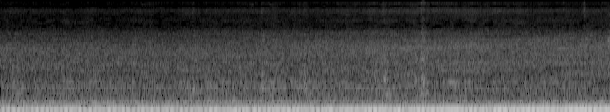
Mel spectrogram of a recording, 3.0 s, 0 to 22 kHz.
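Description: A 575-horsepower 407-cubic-inch V8 street engine on pump gas running at close range, a deep, steady rumbling drone that holds an even pitch throughout.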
